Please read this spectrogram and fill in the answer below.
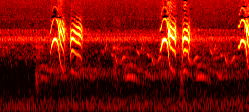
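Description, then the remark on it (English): Brown-headed nuthatches foraging call in quick paired squeaky notes, repeated three times at moderate volume over a faint steady insect-like hum in the background. “The brown-headed nuthatches foraging here are tool users.”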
